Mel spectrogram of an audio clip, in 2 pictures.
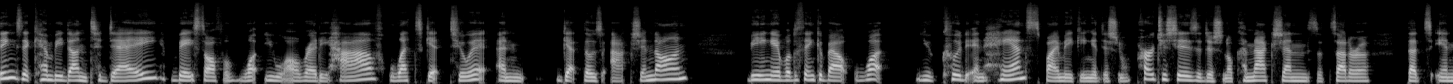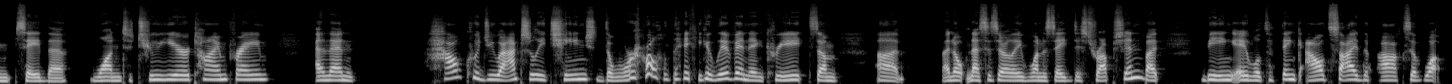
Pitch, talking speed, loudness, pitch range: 195 Hz, 170 wpm, -19 LUFS, 175-225 Hz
